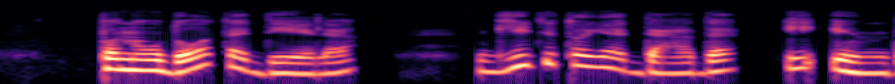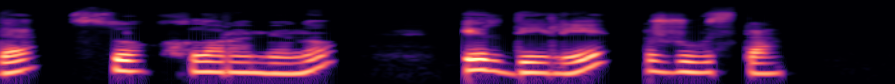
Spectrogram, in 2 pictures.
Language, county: Lithuanian, Marijampolė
